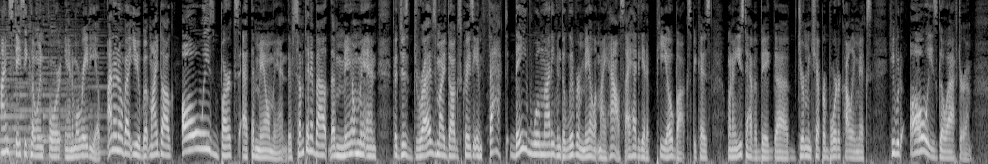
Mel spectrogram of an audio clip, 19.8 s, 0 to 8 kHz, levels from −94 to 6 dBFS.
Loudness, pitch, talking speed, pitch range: -17 LUFS, 155 Hz, 205 wpm, 135-185 Hz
